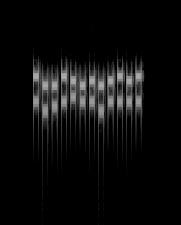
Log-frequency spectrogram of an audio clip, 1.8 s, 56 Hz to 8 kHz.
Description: DTMF, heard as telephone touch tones, dialled by machine, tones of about 50 ms. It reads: 914907818989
